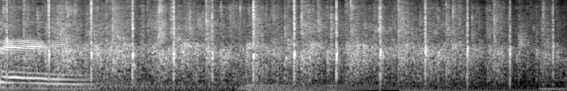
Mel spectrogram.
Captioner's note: applause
